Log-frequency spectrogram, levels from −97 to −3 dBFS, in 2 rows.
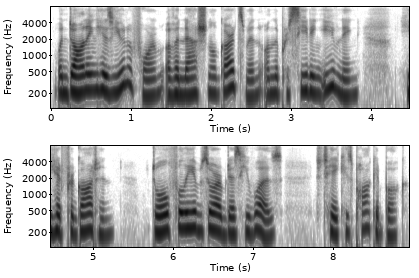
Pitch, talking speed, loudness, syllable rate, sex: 205 Hz, 165 wpm, -19 LUFS, 5.7 syllables/s, female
